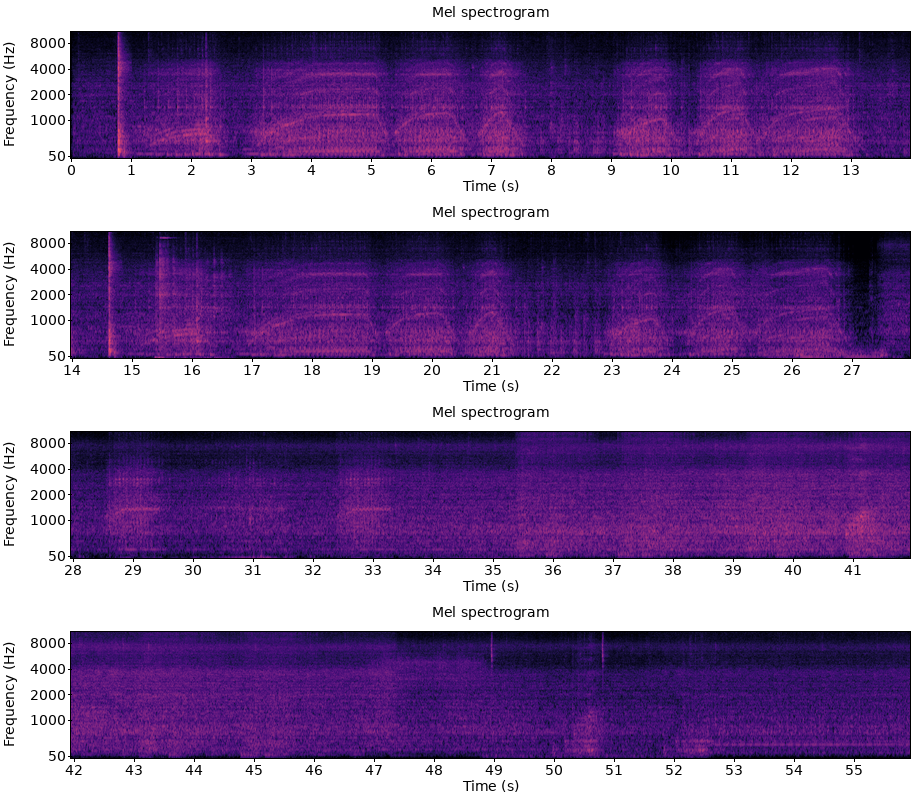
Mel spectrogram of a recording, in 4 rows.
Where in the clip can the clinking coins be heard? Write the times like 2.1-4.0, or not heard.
15.3-16.6.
